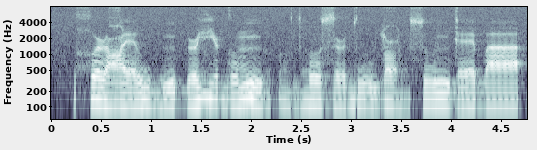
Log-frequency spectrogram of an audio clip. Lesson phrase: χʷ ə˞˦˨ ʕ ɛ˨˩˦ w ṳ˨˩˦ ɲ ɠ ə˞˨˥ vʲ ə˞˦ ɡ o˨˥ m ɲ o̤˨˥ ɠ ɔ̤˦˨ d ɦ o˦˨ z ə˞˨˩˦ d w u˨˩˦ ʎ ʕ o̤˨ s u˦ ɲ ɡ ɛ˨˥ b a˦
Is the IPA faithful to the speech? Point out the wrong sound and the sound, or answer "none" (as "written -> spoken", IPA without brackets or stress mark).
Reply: none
